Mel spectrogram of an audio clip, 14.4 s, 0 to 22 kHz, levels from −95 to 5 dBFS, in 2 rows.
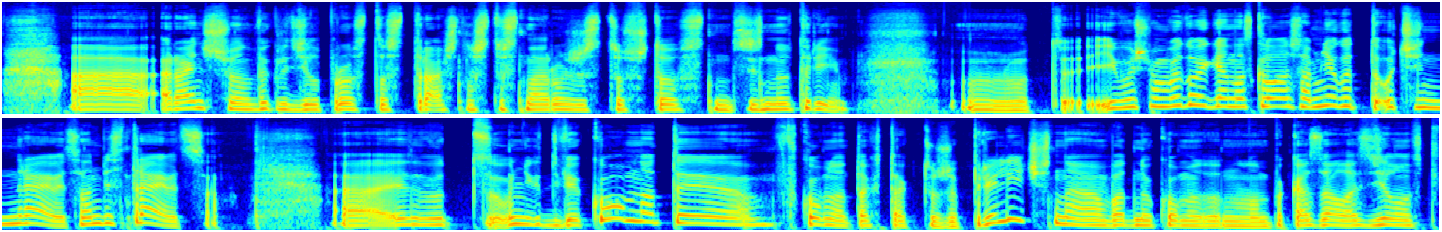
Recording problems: squashed, flat; somewhat

